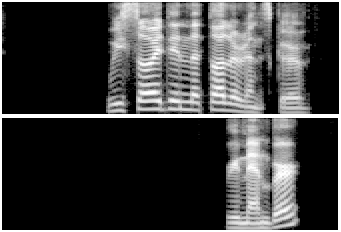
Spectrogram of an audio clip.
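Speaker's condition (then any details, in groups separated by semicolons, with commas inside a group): No condition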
